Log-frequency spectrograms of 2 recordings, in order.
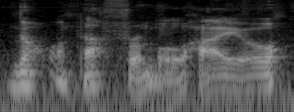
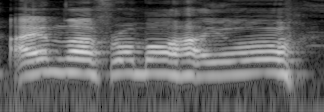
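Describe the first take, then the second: First: Hushed, offhand denial; quiet denial. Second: High, loud indignant protest; hammed-up loud denial; mock outrage. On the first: Real, not acted. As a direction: say it much softer, almost to yourself. Plain denial before mock-outraged repeat. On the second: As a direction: belt it out high, every word separate.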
